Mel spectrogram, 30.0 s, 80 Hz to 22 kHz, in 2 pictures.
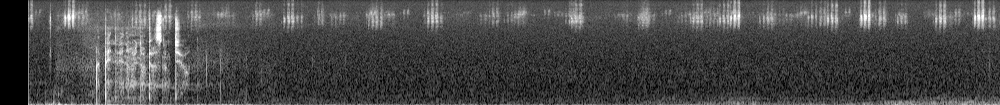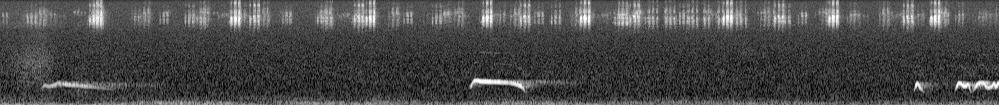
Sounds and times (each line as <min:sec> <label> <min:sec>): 0:00.5 insects 0:29.9
0:15.6 tawny owl 0:17.4
0:22.0 tawny owl 0:23.6
0:28.6 tawny owl 0:29.9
